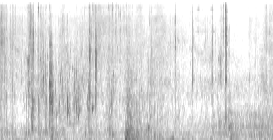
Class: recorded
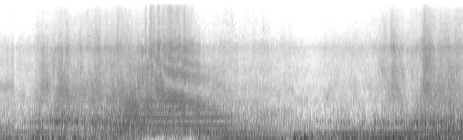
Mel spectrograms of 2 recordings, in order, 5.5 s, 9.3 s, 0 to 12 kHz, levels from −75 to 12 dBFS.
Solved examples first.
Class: remade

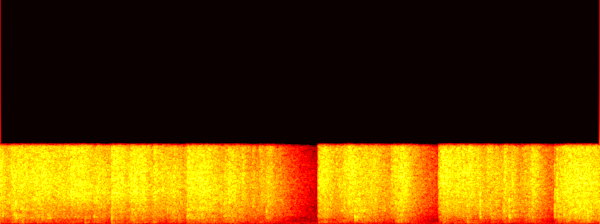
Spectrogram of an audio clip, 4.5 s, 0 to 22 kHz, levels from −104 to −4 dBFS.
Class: recorded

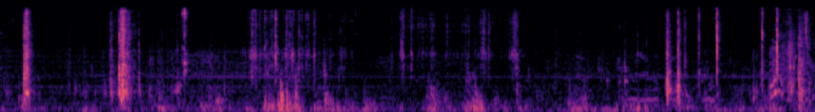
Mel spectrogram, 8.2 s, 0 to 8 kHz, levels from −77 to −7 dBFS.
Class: recorded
